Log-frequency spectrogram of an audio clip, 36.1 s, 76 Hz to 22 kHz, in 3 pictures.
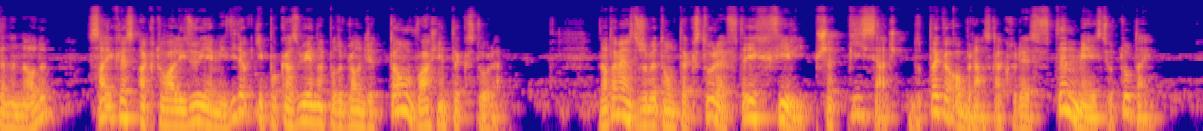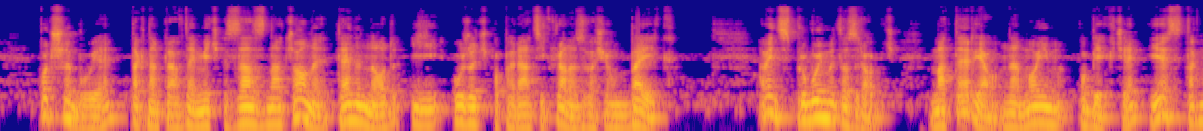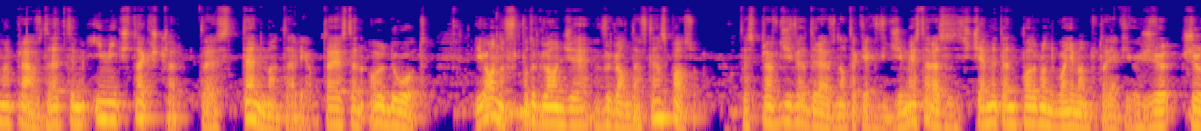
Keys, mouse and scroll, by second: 2.0 middle click, 2.9-4.1 middle drag, 9.9 click, 25.1 click, 26.8-29.2 drag, 29.7 shift+z, 31.5-32.9 middle drag, 35.9-36.0 middle drag.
